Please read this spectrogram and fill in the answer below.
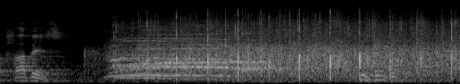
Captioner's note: audience applauding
